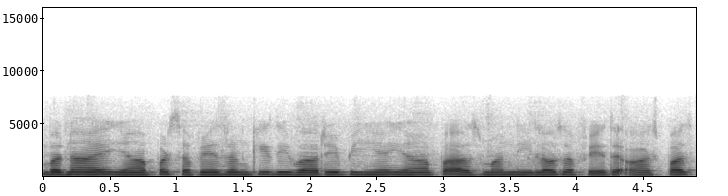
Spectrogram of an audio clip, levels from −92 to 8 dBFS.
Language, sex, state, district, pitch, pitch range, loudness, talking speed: Hindi, female, Chhattisgarh, Jashpur, 200 Hz, 195-205 Hz, -16 LUFS, 220 wpm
